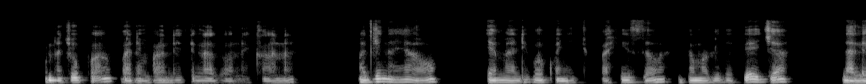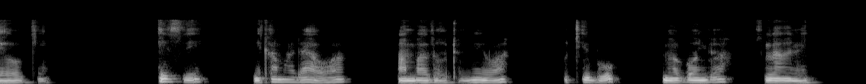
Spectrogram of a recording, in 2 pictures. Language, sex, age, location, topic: Swahili, male, 25-35, Kisumu, health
